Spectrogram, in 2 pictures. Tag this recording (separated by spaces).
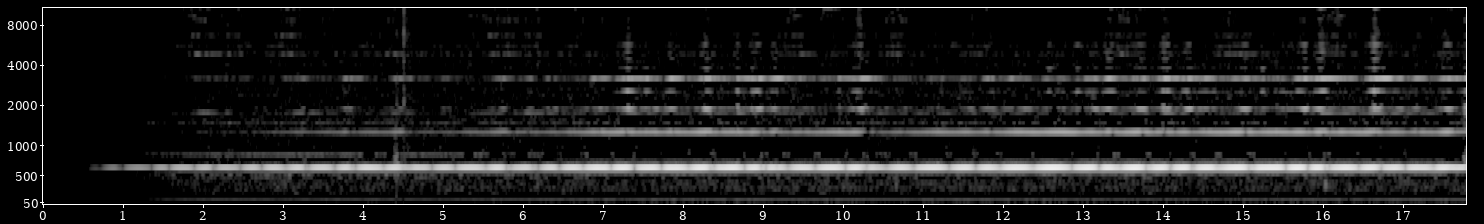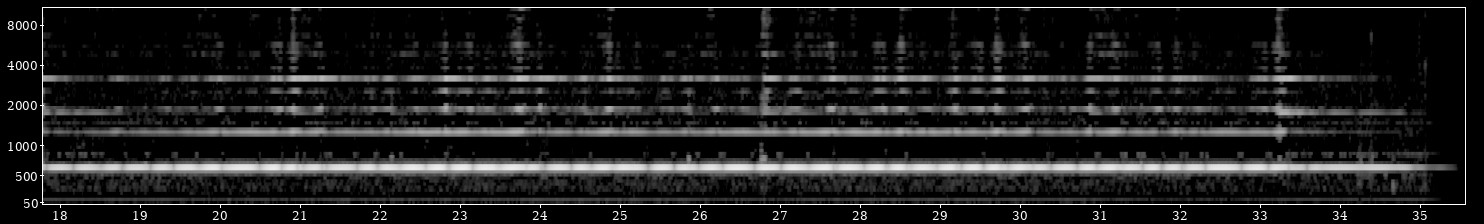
buddhist meditation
